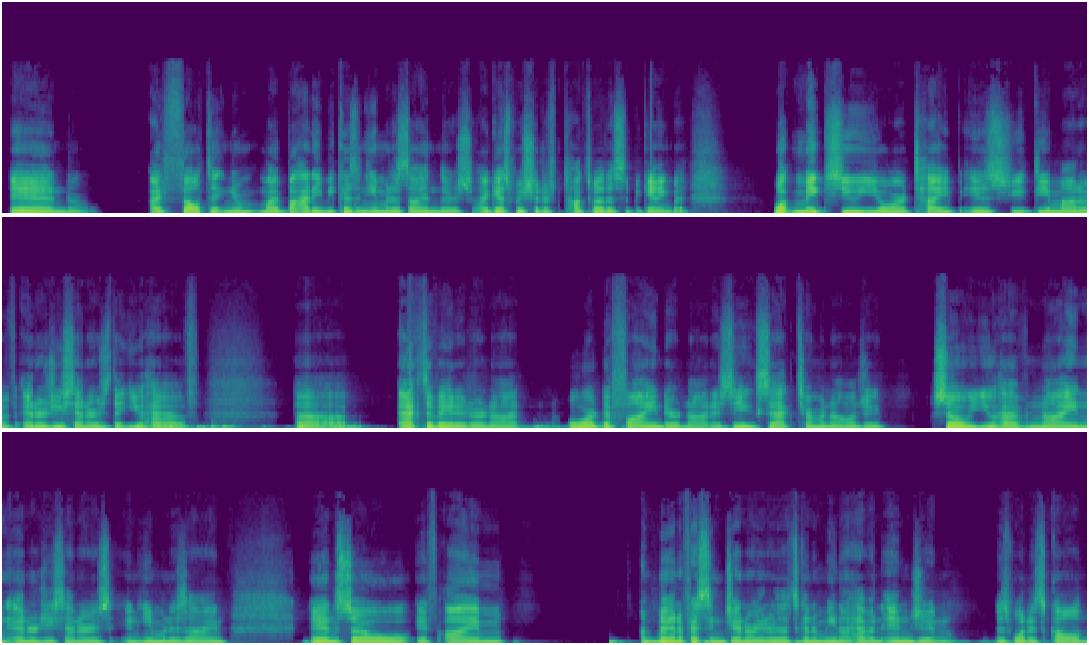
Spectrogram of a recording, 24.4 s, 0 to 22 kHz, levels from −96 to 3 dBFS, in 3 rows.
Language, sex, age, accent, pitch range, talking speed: English, male, 20-39, American, 110-135 Hz, 180 wpm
